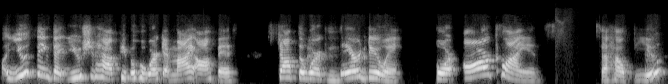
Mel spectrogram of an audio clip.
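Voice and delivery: emphatic, slowing to spell out the absurdity; incredulous indignation. Retold or imitated. Lawyer on opposing client using her staff, incredulous indignation. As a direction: lay out each phrase with indignant weight.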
